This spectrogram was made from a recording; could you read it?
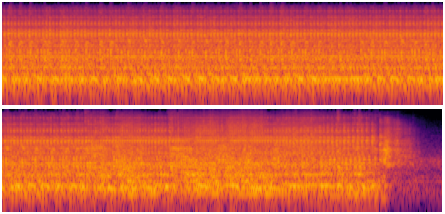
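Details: Free stand-up jet ski two-stroke, fresh fuel with stabilizer, choked, something detached reattached: loud, ragged running with an uneven stumbling beat for eight seconds before shutoff; rough running, judged good enough for the lake.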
